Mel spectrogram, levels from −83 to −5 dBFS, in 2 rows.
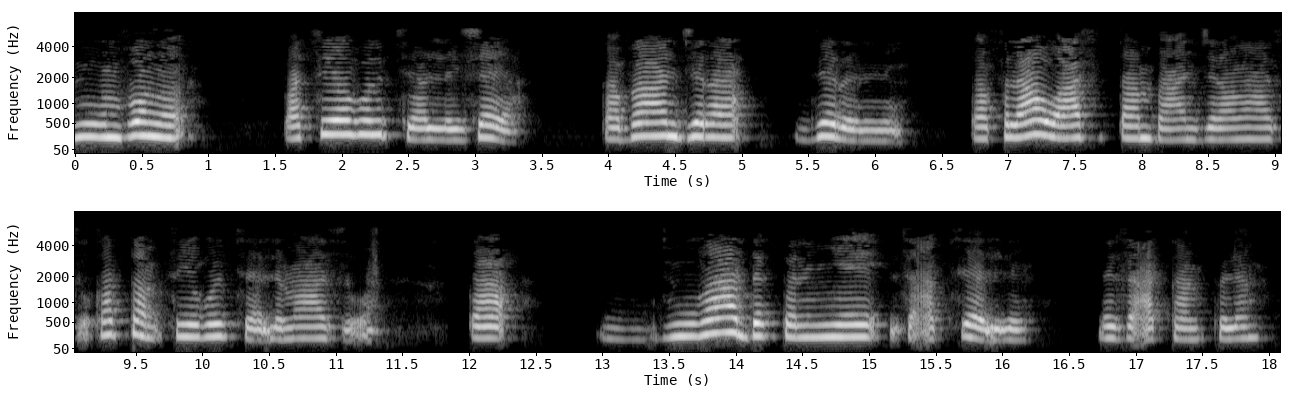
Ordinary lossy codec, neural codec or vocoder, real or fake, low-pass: MP3, 24 kbps; codec, 16 kHz, 8 kbps, FunCodec, trained on LibriTTS, 25 frames a second; fake; 7.2 kHz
